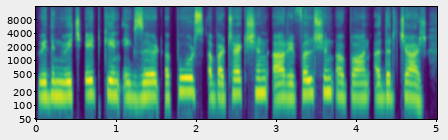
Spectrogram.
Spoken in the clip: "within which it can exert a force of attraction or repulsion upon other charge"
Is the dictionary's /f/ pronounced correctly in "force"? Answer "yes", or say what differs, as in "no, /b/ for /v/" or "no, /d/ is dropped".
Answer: no, /p/ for /f/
